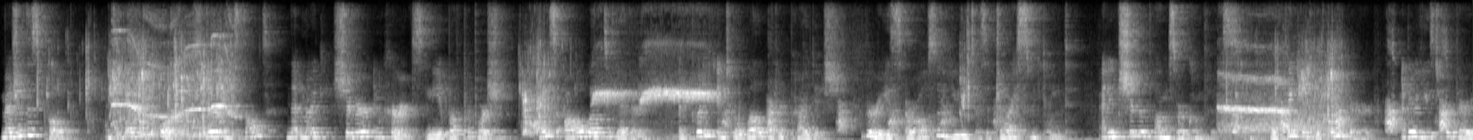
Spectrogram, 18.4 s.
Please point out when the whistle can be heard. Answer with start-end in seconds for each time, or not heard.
1.4-3.0, 7.3-9.0, 15.2-16.7.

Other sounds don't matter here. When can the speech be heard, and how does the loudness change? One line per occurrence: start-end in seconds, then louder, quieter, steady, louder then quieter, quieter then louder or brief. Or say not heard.
0.0-18.3 steady.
